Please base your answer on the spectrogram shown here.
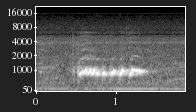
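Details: Zebra dove (perkutut) of the gendowo song style, a single phrase of rapid soft cooing notes around one pitch lasting under a second, ending in a longer trailing coo; faint low hum behind.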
